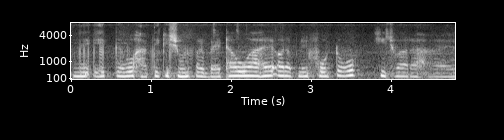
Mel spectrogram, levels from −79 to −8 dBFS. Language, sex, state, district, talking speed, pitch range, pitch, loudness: Hindi, female, Haryana, Charkhi Dadri, 200 wpm, 205-230 Hz, 215 Hz, -15 LUFS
